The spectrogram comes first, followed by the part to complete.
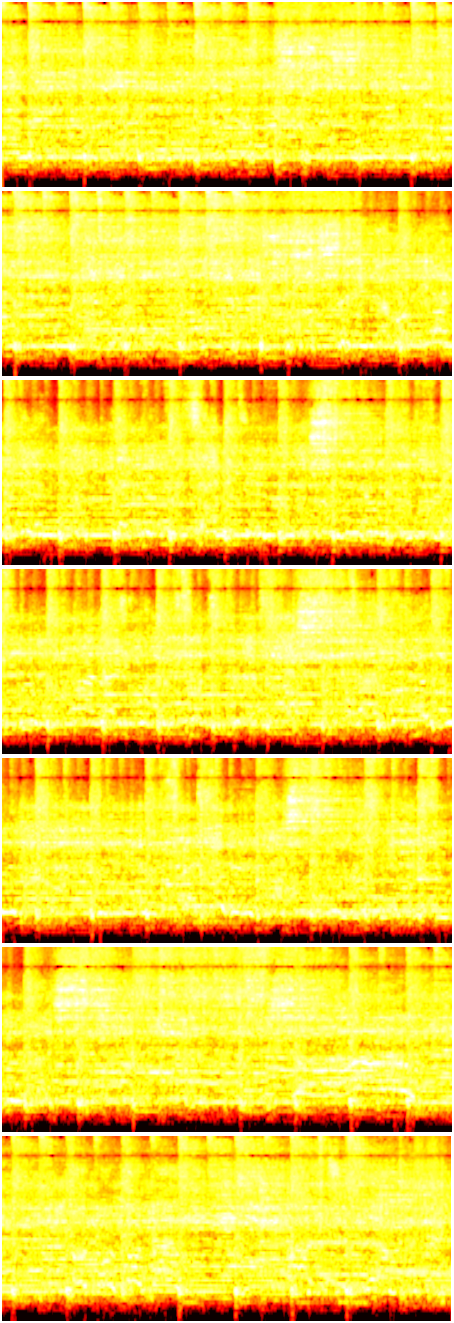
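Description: A punk rock band playing live: distorted electric guitar and drums, loud and steady, with the cymbals growing busier about eight seconds in.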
